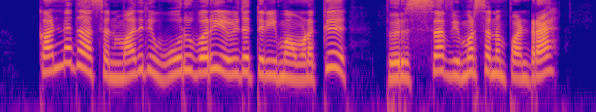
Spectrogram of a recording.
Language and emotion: Tamil, angry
